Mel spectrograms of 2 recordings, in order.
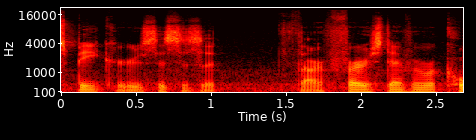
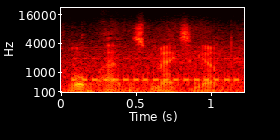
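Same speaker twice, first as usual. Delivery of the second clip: normal talking voice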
